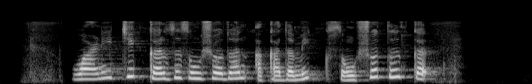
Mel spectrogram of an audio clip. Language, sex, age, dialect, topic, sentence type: Marathi, female, 56-60, Southern Konkan, banking, statement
